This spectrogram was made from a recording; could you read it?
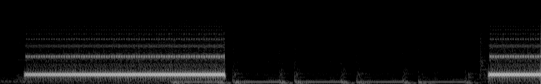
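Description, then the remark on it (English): A telephone line sounds a long, steady electronic tone, then a quick run of short, low pulsing beeps before the loud tone returns. No one speaks. “Today, we're pivoting to a new story, a short one, a phone conversation”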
